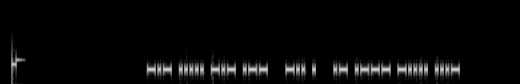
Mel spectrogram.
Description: Morse code, heard as a keyed tone, about 41 wpm, 700 Hz. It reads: K5KW DE AJ6V
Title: USA Callsign DE Callsign - 4 Characters - 45wpm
